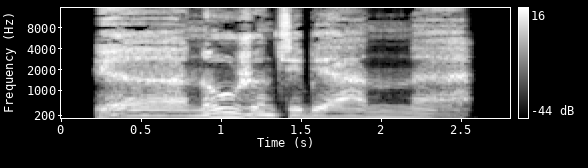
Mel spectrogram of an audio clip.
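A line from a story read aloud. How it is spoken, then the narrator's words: Dull rumble from ahead. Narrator (Russian): Глухо пророкотало впереди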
